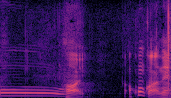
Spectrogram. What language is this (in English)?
Japanese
